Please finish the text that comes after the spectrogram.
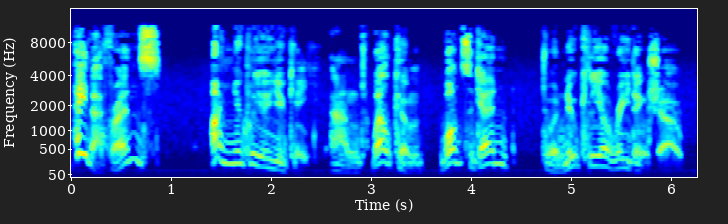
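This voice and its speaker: Animated male show host, theatrical delivery. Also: sits high, unhurried, slight background noise. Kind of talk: upbeat scripted show intro.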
